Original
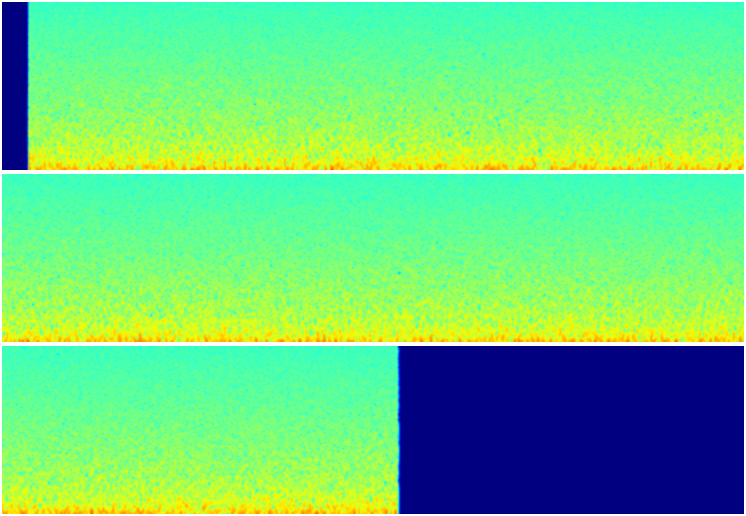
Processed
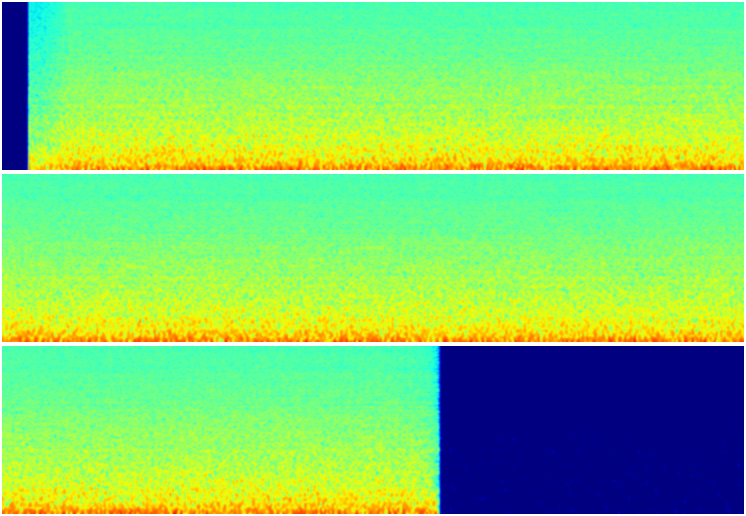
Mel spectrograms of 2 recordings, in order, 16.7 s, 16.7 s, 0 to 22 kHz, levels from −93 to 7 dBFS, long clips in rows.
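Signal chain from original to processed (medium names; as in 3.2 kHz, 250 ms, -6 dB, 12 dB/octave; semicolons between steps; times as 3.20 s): square wave that keeps the level; gated-style reverb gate 320 ms rising, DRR -6.5 dB; trim -8 dB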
